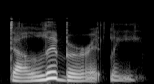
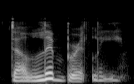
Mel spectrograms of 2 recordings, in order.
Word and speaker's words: deliberately: one has two options you can say it with more syllables deliberately five deliberately or four syllables deliberately either one horizontal or you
